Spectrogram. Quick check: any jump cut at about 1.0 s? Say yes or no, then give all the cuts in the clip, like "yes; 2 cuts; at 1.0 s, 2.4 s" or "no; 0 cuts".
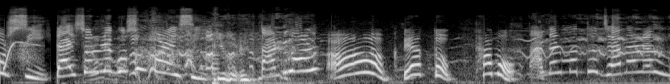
no; 1 cut; at 5.3 s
